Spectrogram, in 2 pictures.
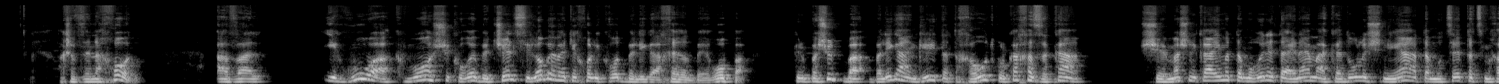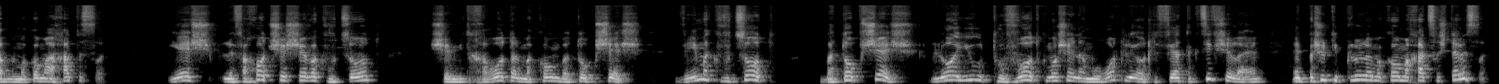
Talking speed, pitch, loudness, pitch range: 135 wpm, 155 Hz, -21 LUFS, 130-185 Hz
